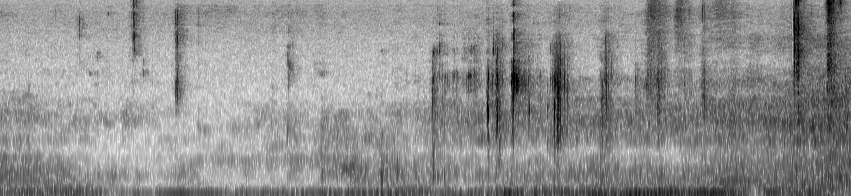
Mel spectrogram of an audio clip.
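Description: Close-up chewing of chewy Korean spicy rice cakes (tteokbokki): sticky, wet mouth clicks and smacks, sparse at first and busier from about halfway, over a low steady hum.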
